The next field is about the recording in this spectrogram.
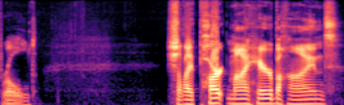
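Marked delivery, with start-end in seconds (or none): none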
